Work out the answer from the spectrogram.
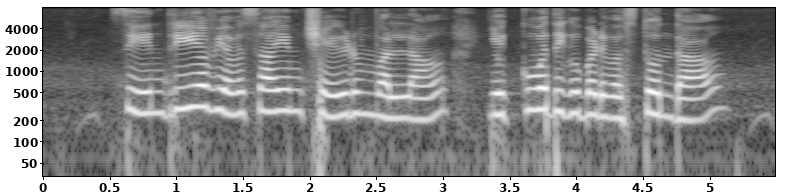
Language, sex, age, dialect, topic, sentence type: Telugu, female, 18-24, Utterandhra, agriculture, question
